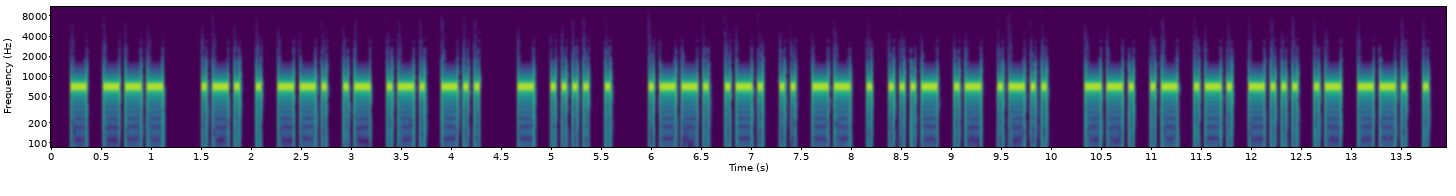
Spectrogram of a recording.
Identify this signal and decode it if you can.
Morse code, heard as a keyed tone, about 22 wpm, 700 Hz. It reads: TO REGARD THE PRIMEVAL GARBAGE
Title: A Sound Of Thunder 22wpm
